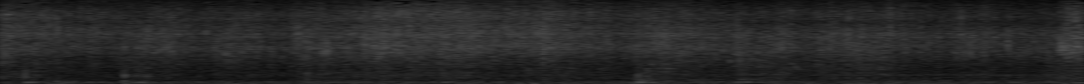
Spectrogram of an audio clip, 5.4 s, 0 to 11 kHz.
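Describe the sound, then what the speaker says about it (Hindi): Chicken pieces frying with ginger-garlic paste for a chicken karela dish sizzle steadily and loudly throughout, with a few faint stirring scrapes and no talking. "2 मिनट हम अदरक और लहसुन के पेस्ट के साथ इसको अच्छी तरह भून लेंगे।"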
